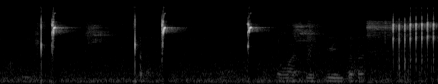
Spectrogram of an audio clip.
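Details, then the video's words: Lovebird fighter heard as bait to get other lovebirds singing: a few sharp, very high chirps spaced about a second apart, then a rapid buzzy trill building at the end. "Suara Lovebird ini Bisa bikin LB mu Rajin Bunyi Sepanjang Hari"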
